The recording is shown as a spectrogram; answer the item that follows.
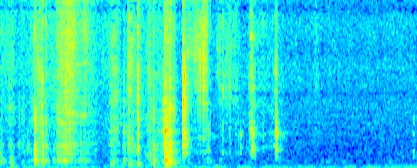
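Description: Light clicks and rustles of a plastic TrackMaster toy engine being handled and turned over, busiest in the first two seconds and then quieter.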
